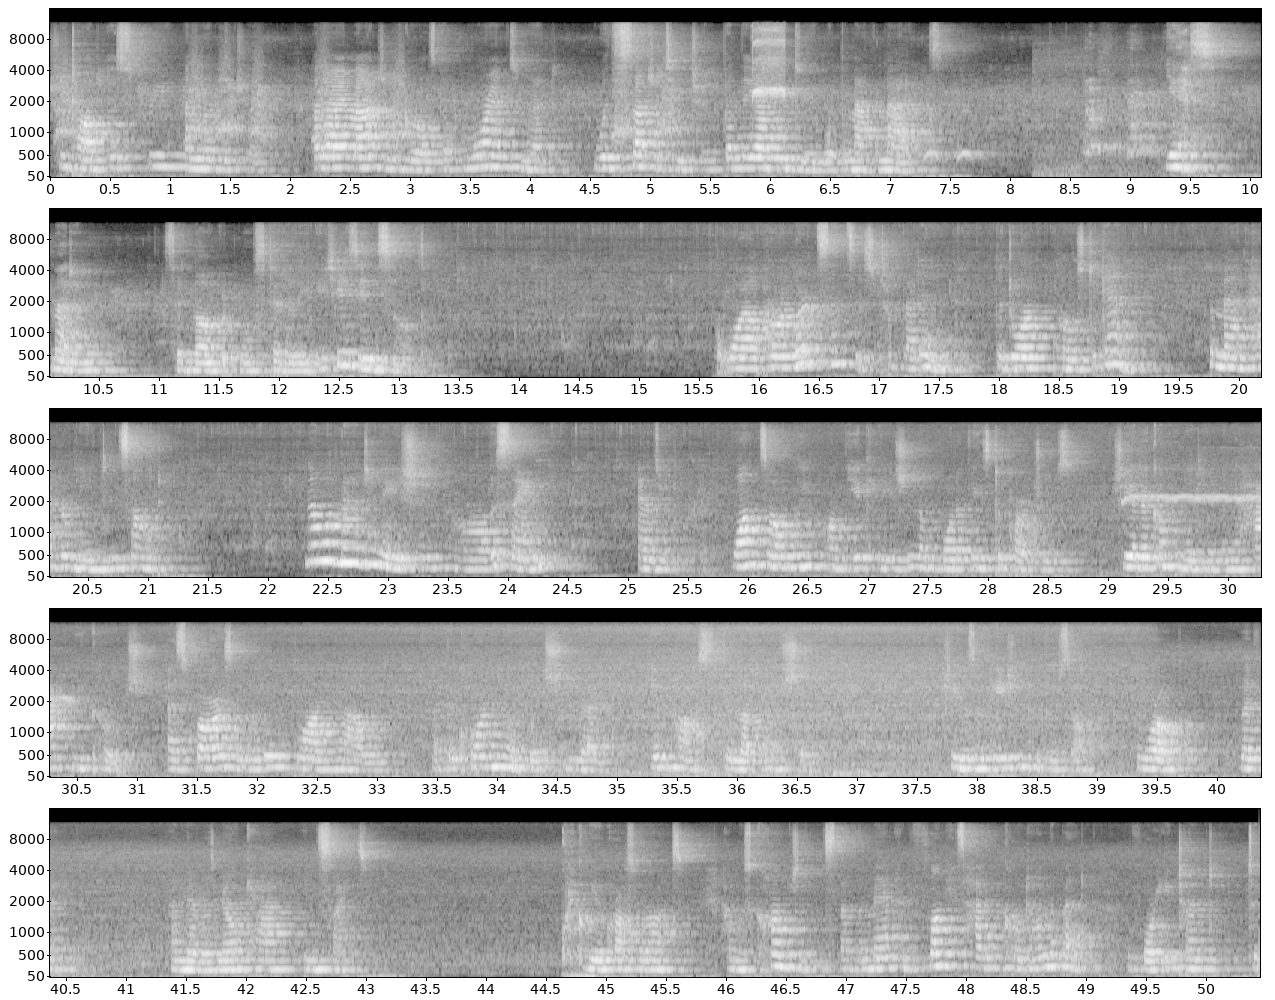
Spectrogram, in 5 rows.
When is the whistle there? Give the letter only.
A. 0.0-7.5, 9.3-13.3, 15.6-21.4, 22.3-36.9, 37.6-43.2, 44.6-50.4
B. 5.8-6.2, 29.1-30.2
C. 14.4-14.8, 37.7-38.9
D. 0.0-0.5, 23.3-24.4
B.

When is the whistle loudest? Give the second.
6 s.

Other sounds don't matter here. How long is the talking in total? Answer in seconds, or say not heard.
43 s.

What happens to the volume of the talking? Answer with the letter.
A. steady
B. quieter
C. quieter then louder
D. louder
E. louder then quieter
A.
